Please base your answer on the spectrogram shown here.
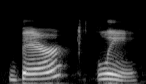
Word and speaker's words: barely: um next one barely we pronounce that only like two syllables so uh when you were saying it you said barely uh and we just say barly barely barely barely and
